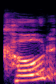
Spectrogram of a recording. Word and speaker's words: Qode: Code is just like coding, cood, but it's spelled with a Q to start with because I want to emphasize a Q because quality comes first for our uh company.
